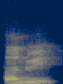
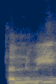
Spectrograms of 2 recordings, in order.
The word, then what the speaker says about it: तन्वी: बोलो तानवी। सर बेटा 2p बाई, आपका बेटा प्रोनाउंसिएशन तन्वी है या तानवी? सर तन्वी। तन्वी, राइट।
